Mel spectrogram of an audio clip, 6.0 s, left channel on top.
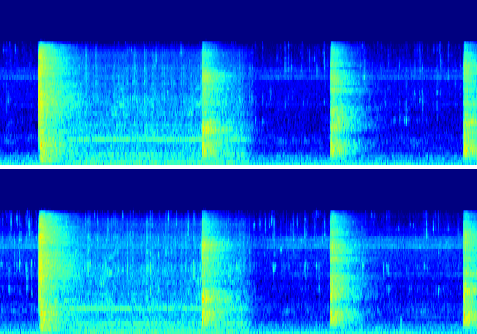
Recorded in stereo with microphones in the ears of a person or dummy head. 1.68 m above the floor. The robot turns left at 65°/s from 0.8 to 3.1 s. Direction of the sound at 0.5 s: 25° left (ahead or behind).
